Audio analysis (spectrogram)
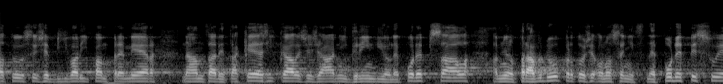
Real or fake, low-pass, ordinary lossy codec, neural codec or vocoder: real; 7.2 kHz; Opus, 24 kbps; none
